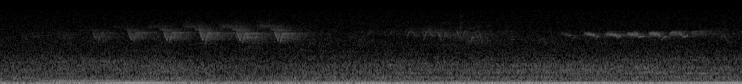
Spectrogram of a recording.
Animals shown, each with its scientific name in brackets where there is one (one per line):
Chestnut-sided Warbler (Setophaga pensylvanica)
Ovenbird (Seiurus aurocapilla)
Red-eyed Vireo (Vireo olivaceus)
Black-throated Blue Warbler (Setophaga caerulescens)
